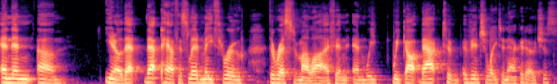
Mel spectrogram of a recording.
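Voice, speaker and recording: On a very clean recording with a silent background, a woman speaks at a moderate pace in a very deep, low voice with fairly even intonation. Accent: Southern US. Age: 70s. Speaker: church member sharing her story. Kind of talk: casual interview chat.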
